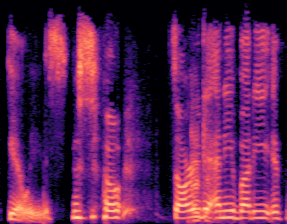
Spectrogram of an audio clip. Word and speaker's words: Gilley's: back into the plot I did look up the pronunciation yesterday and I believe it is Gillies so sorry to anybody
